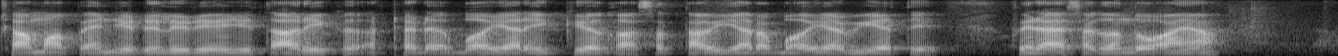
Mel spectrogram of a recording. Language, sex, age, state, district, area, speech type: Sindhi, male, 45-60, Gujarat, Surat, urban, read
